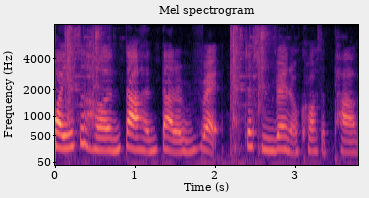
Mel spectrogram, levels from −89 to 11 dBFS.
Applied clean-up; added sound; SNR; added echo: none; Shatter; 19 dB; none.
